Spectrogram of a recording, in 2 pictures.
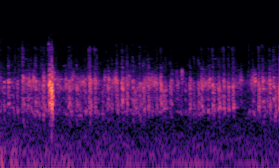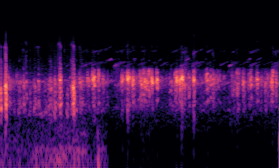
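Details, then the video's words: Wood frogs calling together in a chorus, used as a quiz recording in training for anuran monitoring: a continuous mass of short raspy clucks, growing denser and louder near the end, over a low rumble that fades midway. "Oui, merci. En effet, donc celle qu'on entend la grenouille des bois. Parfait."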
